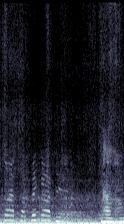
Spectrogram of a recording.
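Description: Steady low rumble of a moving car heard from inside the cabin, with a young girl's high voice over it in drawn-out, gliding notes.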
